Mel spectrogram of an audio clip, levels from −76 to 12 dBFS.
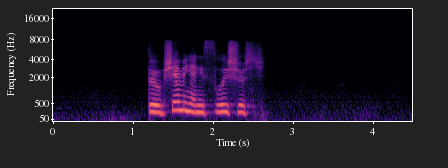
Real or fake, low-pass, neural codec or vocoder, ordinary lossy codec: fake; none; codec, 16 kHz, 0.3 kbps, FocalCodec; none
